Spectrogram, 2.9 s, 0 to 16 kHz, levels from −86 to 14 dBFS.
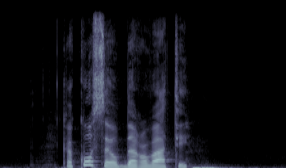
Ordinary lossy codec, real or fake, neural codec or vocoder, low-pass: none; real; none; 14.4 kHz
